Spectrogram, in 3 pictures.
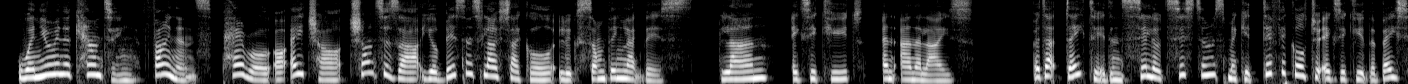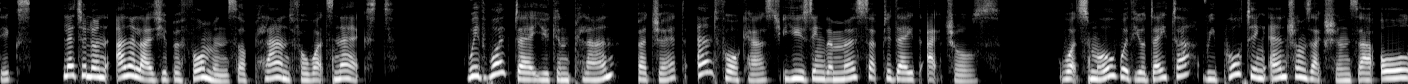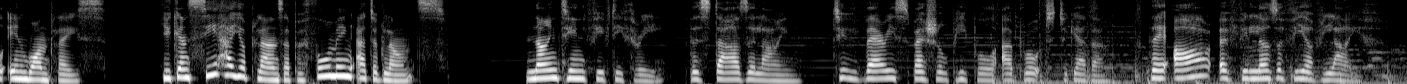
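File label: Corporate English accented; GoLocalise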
